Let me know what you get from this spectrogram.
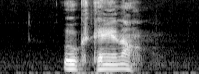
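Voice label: "ugatana", Cherokee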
